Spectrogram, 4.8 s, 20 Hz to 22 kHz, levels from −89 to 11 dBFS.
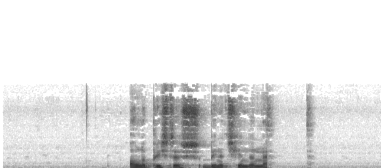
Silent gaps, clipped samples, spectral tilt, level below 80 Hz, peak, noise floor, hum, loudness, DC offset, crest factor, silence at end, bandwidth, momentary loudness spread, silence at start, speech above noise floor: none; under 0.1%; -3.5 dB/octave; -46 dBFS; -2 dBFS; -58 dBFS; none; -16 LUFS; under 0.1%; 18 dB; 0.9 s; 11.5 kHz; 25 LU; 1.65 s; 42 dB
